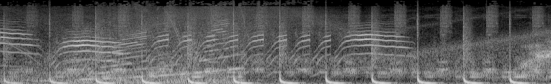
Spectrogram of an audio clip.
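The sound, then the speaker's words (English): A rapid series of sampled cat meows played as notes on a cat piano app, each meow struck in a steady, bouncy rhythm with overlapping pitches, loud. “It's called Cat Piano.”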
